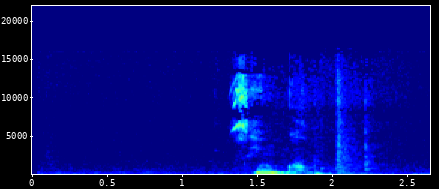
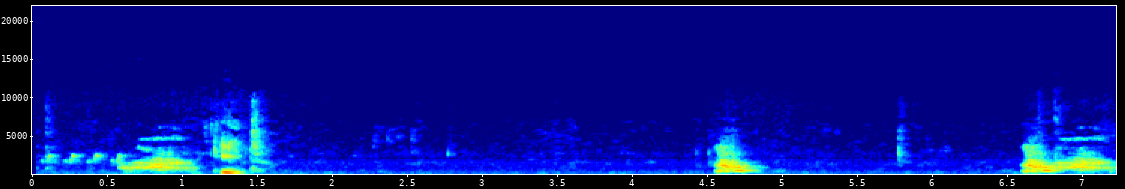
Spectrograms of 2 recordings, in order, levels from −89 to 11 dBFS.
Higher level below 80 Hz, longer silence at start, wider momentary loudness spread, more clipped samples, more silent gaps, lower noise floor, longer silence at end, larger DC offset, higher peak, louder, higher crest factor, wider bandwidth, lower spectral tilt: second, -78 dBFS vs -66 dBFS; first, 1.3 s vs 0.1 s; about the same, 18 LU vs 18 LU; neither; neither; first, -74 dBFS vs -65 dBFS; first, 0.4 s vs 0 s; neither; second, -26 dBFS vs -4 dBFS; second, -42 LUFS vs -24 LUFS; about the same, 24 dB vs 26 dB; first, 16.5 kHz vs 10.5 kHz; second, -3.5 dB/octave vs -6 dB/octave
